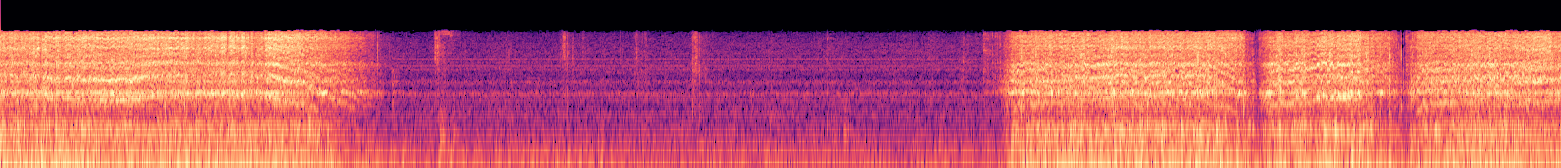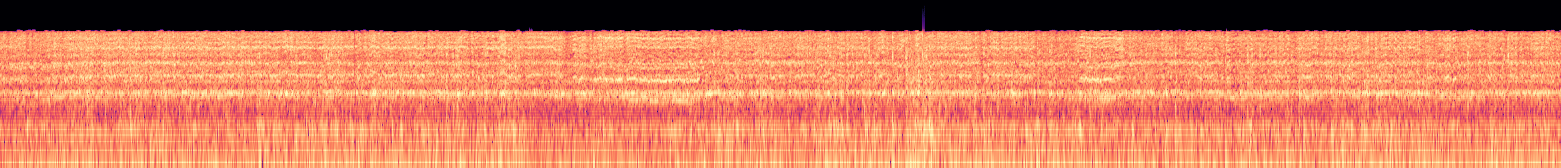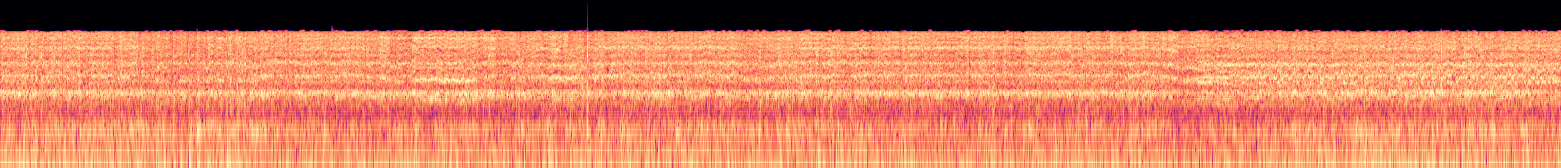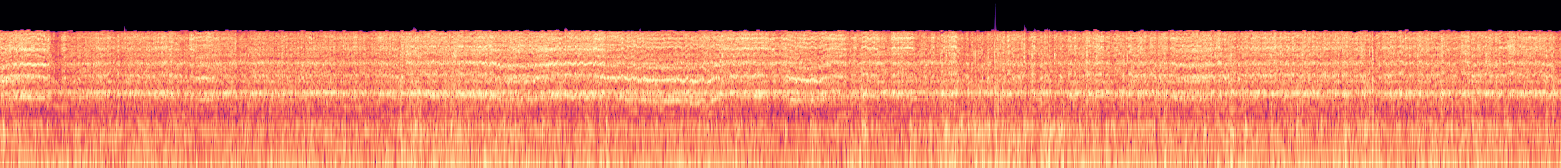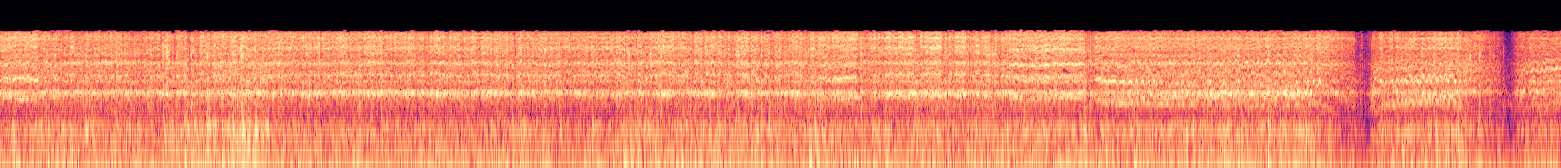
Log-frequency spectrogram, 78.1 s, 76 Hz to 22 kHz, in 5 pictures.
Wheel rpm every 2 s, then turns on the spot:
220, 150, 0, 0, 0, 120, 150, 150, 220, 230, 230, 220, 230, 230, 230, 230, 230, 220, 220, 230, 230, 220, 200, 210, 230, 230, 220, 220, 230, 230, 230, 230, 230, 230, 230, 230, 220, 180, 110.
none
